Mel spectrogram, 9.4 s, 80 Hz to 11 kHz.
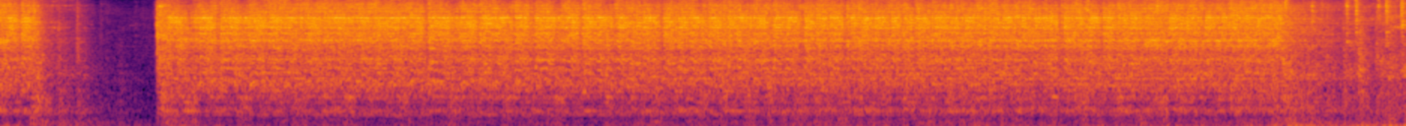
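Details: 1964 Ford Econoline van with a 170ci six and points ignition, previously crank-no-start. With the coil resistor bypassed and the coil fed a straight 12 volts, it catches after a second of cranking and settles into a steady, even run with a loud hiss, no knocks or misses.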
